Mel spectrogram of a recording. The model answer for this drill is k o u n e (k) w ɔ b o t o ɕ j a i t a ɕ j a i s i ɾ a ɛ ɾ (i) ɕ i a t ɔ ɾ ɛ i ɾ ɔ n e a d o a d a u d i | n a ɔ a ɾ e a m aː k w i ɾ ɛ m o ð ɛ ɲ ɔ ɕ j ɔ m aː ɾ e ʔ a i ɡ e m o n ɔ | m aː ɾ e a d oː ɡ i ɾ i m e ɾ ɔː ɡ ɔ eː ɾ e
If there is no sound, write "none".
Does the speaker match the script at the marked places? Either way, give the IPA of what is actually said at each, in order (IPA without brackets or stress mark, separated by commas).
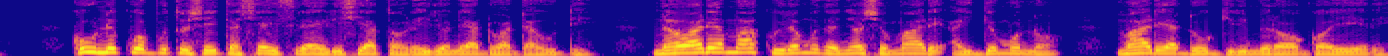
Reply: k, i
